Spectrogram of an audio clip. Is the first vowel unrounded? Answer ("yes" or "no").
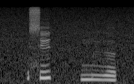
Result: yes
